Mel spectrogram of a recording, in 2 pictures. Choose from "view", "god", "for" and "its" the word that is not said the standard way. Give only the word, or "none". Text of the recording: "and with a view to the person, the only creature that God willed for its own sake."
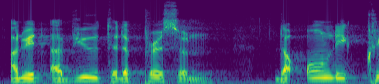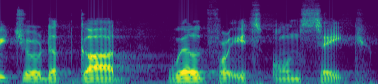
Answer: view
